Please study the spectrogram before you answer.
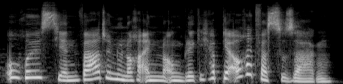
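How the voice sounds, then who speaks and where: Woman doing an eager, lively young man in love. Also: medium pitch, quick pace, faint music behind, voice pushed up. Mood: teasing. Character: ardent, cheerful young draftsman courting his sweetheart.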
